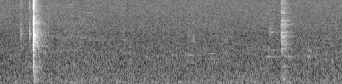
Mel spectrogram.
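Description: Near silence with two short clicks from a whiteboard marker against the board: a clear one about half a second in and a fainter one near the end.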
